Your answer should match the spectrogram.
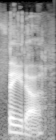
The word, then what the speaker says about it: theta: Usually when the angle is missing, we use this open circle with a line through it, and it's pronounced theta.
